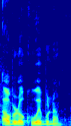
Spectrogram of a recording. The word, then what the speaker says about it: Okwuegbunam: Yeah, Albert Okwuegbunam. – That's great pronunciation.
